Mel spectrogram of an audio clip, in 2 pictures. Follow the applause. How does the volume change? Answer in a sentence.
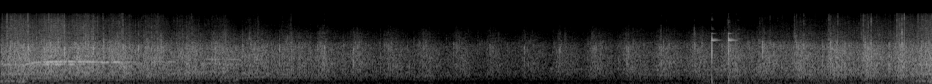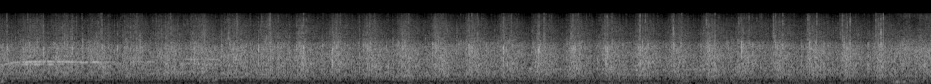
The loudness of the applause goes down, then up.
